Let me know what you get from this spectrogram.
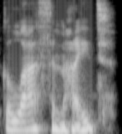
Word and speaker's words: Gelassenheit: And so I feel like part of the Anabaptist tradition that has really appealed to me is this concept of Gelassenheit.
